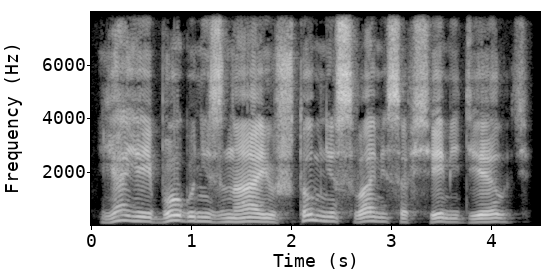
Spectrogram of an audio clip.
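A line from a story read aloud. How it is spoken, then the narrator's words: Loud sigh. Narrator (Russian): Шура громко вздохнула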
